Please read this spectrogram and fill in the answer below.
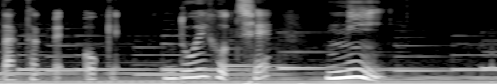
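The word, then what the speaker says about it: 二: Itchy উচ্চারণ হচ্ছে itchy. ঠিক আছে। ইচি একটা দাগ থাকবে। ওকে। দুই হচ্ছে নি।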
